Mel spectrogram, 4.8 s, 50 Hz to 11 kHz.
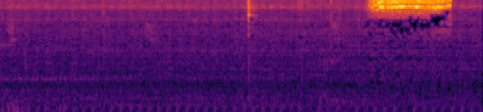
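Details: Honda Beat eSP scooter with sudden stalling, code 52: even, steady low idle with no misses or stumbles over about five seconds; the speedometer cable fault was left unrepaired.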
